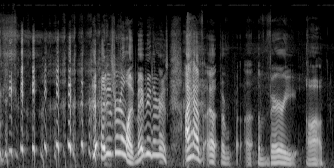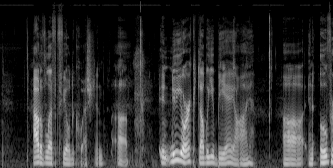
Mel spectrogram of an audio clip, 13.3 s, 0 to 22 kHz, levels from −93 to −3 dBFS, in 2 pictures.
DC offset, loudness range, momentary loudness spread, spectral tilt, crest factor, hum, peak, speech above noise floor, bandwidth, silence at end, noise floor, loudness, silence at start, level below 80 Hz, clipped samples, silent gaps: under 0.1%; 9 LU; 19 LU; -5 dB/octave; 24 dB; none; -2 dBFS; 37 dB; 19 kHz; 0 s; -62 dBFS; -25 LUFS; 0 s; -64 dBFS; under 0.1%; none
